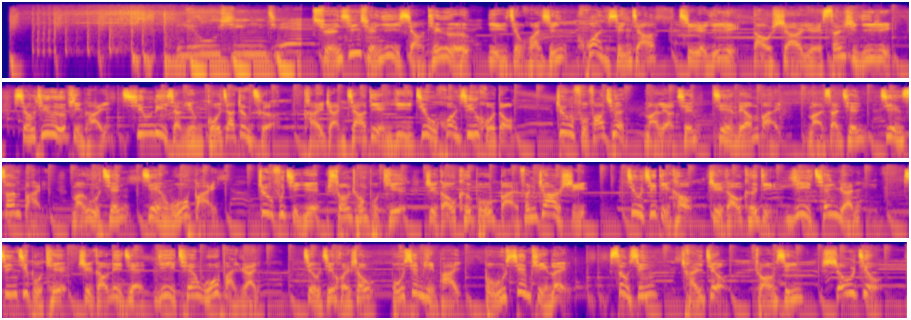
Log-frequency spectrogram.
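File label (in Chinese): 男促销; 小天鹅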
